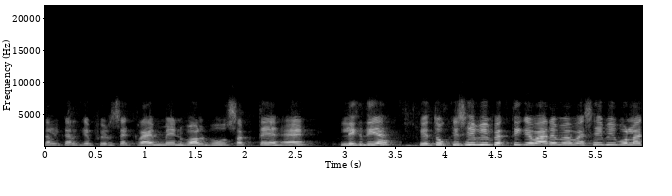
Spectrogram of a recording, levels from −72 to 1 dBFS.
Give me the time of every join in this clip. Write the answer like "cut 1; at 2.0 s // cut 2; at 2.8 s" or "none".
cut 1; at 2.8 s // cut 2; at 3.6 s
